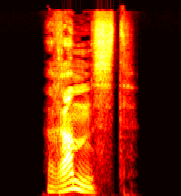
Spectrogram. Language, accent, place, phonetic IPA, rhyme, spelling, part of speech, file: German, Germany, Berlin, [ʁamst], -amst, rammst, verb, De-rammst.ogg
- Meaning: second-person singular present of rammen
